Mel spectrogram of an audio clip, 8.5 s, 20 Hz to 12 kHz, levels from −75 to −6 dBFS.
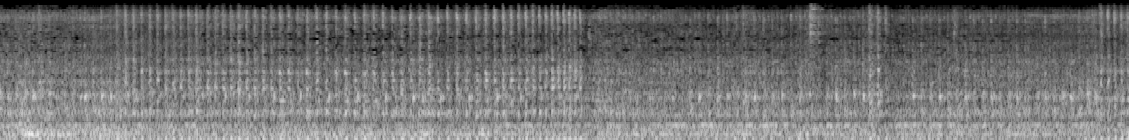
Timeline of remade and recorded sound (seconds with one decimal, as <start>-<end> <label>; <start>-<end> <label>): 0.0-0.6 recorded; 0.6-1.5 remade; 1.5-7.7 recorded; 7.7-8.5 remade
